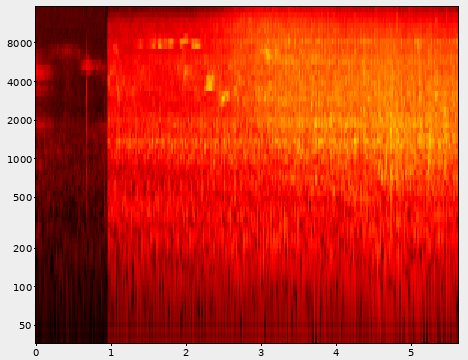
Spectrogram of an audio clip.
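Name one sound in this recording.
A van drives past close by on gravel, its engine and tyres growing louder.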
